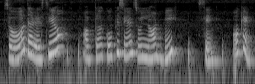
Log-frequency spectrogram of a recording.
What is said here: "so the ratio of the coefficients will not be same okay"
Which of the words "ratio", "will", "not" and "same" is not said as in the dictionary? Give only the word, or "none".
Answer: ratio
